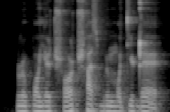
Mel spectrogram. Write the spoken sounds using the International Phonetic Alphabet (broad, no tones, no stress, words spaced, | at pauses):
ɭopɔjeʈ͡ʂʰɔ ʈ͡ʂʰasbʏ mɔtʲeɖɛ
